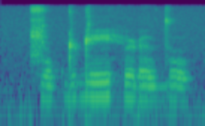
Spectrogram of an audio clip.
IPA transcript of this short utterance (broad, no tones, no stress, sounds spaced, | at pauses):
t͡ɕ o p ɖ ʊ ɖ e h ʏ ɽ ə u̯ d̪ o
